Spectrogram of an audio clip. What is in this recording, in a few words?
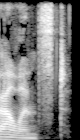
"balanced", us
